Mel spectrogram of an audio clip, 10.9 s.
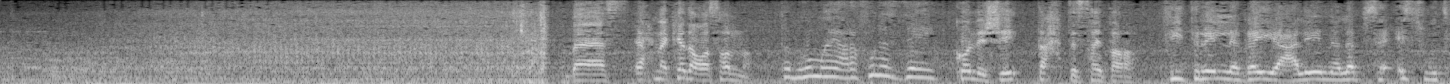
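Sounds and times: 
car engine running while driving: 0:01.0 - 0:09.2
speech: 0:04.4 - 0:10.8.

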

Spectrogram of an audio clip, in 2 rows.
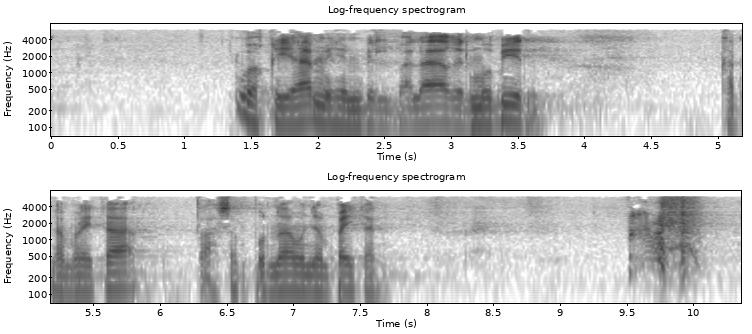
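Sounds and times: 
speech: 0:01.4 - 0:03.8, 0:05.0 - 0:07.8
person sneezing: 0:09.5 - 0:10.3.

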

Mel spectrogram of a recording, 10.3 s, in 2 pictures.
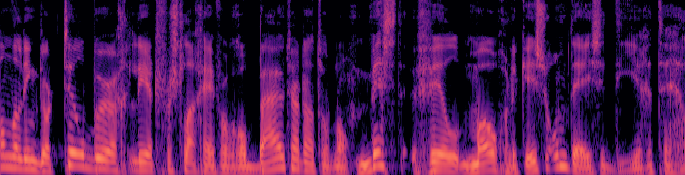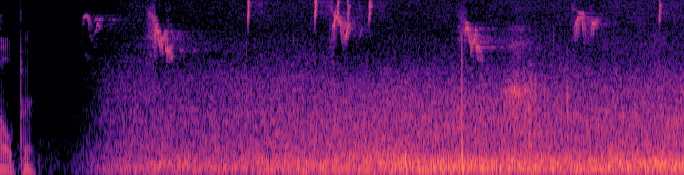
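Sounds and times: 
speech: 0:00.0 - 0:06.6
robin ticking: 0:05.8 - 0:08.0, 0:08.6 - 0:10.2
house sparrow chirping: 0:05.8 - 0:10.2.

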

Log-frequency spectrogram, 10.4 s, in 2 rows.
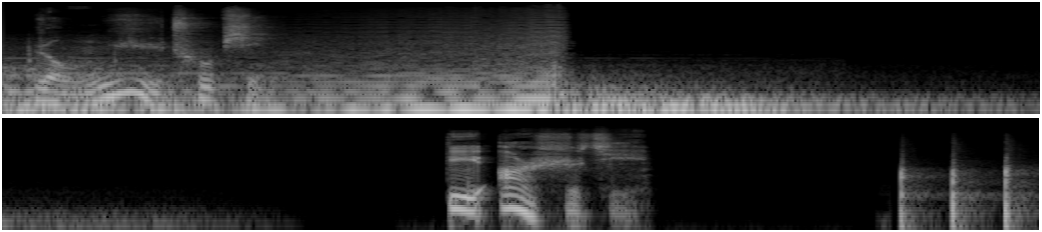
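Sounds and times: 
speech: 0:00.2 - 0:02.9, 0:07.4 - 0:08.5
knocking on a door: 0:09.6 - 0:10.3.

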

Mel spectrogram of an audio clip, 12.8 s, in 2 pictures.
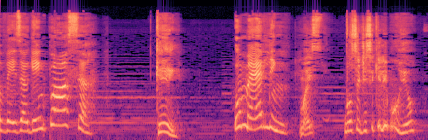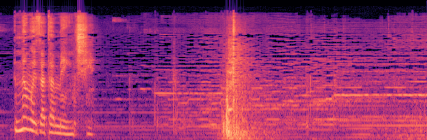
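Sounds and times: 
speech: 0:00.0 - 0:01.5, 0:02.4 - 0:02.8, 0:03.5 - 0:07.9
secret door opening: 0:09.6 - 0:10.8.

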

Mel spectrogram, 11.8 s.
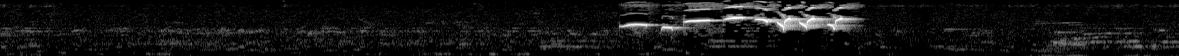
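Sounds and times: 
Oriental magpie-robin whistling and warbling: 0:06.2 - 0:08.6.

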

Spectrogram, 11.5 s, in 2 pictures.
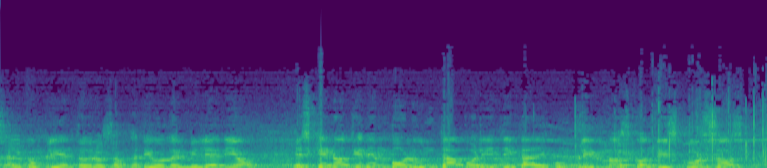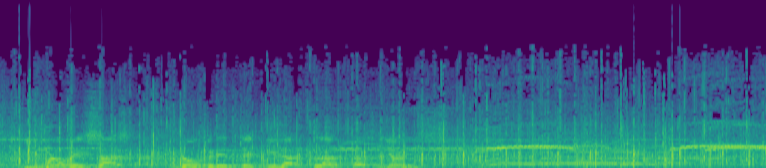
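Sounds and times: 
speech: 0:00.0 - 0:09.2
enthusiastic crowd applause at an anti-poverty rally in Madrid: 0:04.9 - 0:11.4.

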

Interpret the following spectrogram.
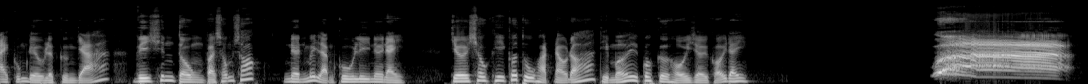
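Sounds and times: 
speech: 0:00.0 - 0:07.6
anguished cry for slave miners screaming, audiobook sound effect: 0:09.3 - 0:10.8.

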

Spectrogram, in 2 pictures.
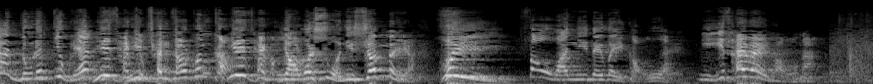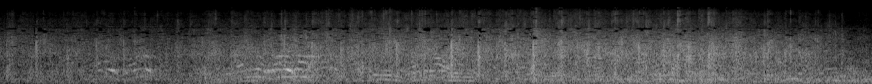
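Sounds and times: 
speech: 0:00.3 - 0:08.5
audience applause at a xiangsheng crosstalk comedy show: 0:08.3 - 0:17.4.

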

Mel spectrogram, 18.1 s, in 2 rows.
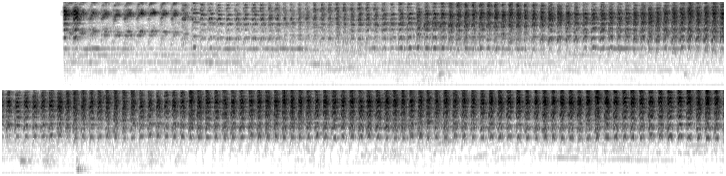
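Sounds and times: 
bird giving rapid high buzzy chattering pulses: 0:00.8 - 0:18.0.

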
